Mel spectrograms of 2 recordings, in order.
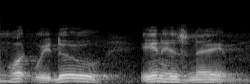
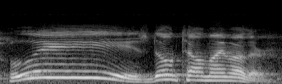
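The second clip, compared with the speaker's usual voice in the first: drawn-out, higher pleading plea; pleading child; 8 semitones higher, much slower than usual. Retold or imitated. Boy begging the neighbor lady not to tell, slow pleading. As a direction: beg her like a scared little boy. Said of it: "I pleaded with that lady".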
